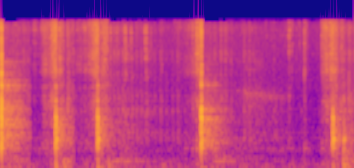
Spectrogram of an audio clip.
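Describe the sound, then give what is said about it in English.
A knife slicing vegetables by hand into thin matchstick strips gives several crisp, sharp chops on a board at an uneven pace, clear and unaccompanied by talk. “So the trick to doing nice matchstick slicing is to keep all the slices kind of lined up, so you can just then tip the slices over on their side and cut them into thin”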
